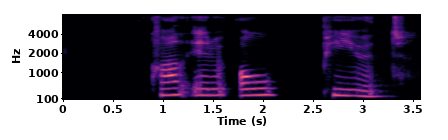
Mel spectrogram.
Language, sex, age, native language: Icelandic, female, 8, Icelandic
